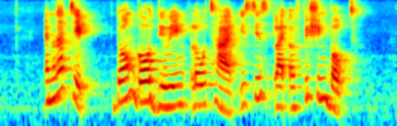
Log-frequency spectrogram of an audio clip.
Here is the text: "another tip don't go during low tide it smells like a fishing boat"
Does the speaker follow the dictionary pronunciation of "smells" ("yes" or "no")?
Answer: no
